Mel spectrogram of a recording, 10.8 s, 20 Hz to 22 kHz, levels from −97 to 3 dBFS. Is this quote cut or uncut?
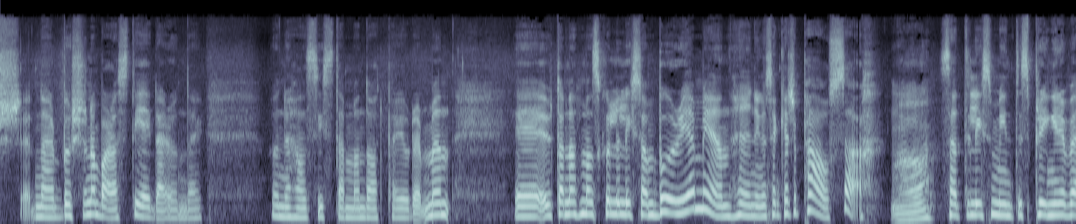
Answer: uncut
